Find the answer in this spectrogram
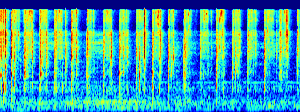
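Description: A deck of oracle cards being shuffled in the hands: a quick, uneven run of card flicks and slaps, several a second.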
